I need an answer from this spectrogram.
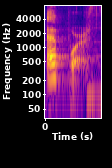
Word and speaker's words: Epworth: Epworth, pronounced Epworth, 2 syllables, is the smallest of the bunch.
